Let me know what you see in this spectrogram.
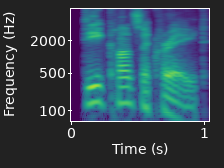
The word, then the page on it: deconsecrate: American English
